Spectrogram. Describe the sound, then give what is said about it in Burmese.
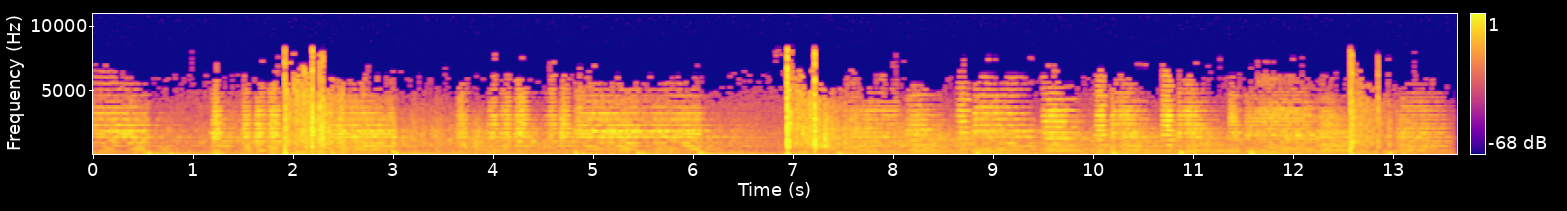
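Cannon salute fired at a ceremony as a former US president's state funeral arrives at Capitol Hill in Washington DC. Three heavy booming reports come about five seconds apart over a steady, dense background sound. “Capitol Hill ကိုရောက်ရှိစမှာလဲအမြောက်ပစ်ပေါက်ဂုံပြုပါတယ်”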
